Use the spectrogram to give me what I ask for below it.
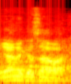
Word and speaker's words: Yanagisawa: we can go and I think it's five syllables AWA I think they got it I think we got it now Jana gazawa thank you very much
